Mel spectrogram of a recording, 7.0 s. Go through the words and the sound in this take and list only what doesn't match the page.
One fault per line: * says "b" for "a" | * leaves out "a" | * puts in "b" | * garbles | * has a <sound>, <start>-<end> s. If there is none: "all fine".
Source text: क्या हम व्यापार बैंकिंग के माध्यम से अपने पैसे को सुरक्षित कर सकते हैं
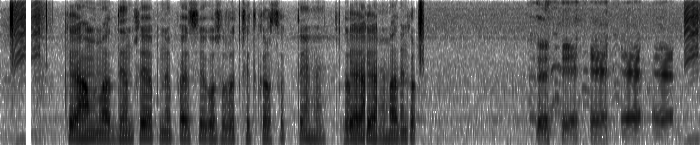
* leaves out "व्यापार बैंकिंग के"
* garbles
* has a laugh, 5.3-6.8 s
